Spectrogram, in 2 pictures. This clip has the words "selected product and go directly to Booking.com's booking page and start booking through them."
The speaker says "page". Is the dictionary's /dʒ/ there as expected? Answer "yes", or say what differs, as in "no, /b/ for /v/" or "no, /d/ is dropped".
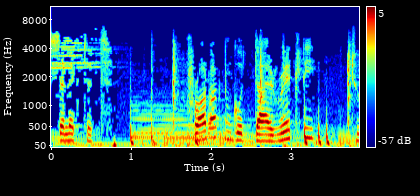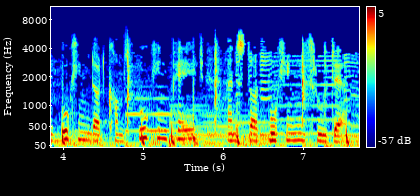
yes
